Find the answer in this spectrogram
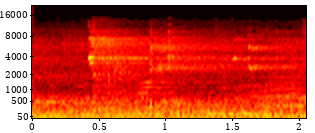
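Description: A sharp hit from play about half a second in, and short sneaker squeaks on the hardwood gym floor, over the steady din of voices and other games in a large echoing hall.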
